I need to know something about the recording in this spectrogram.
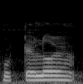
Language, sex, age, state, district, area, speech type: Assamese, female, 60+, Assam, Dibrugarh, rural, spontaneous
